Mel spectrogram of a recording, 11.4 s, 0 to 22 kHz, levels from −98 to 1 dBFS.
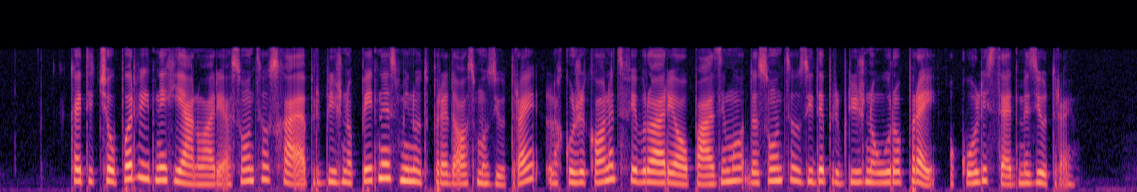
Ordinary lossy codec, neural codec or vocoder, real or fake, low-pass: none; none; real; none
